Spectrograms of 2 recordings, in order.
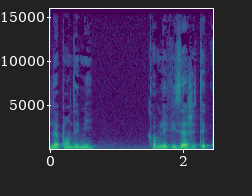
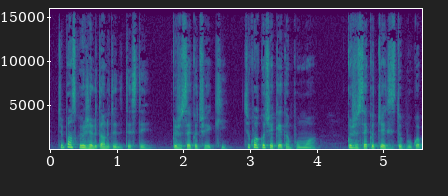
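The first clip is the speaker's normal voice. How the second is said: louder, exasperated rhetorical questions; scornful tirade; 6 dB louder than usual. Acted. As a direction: fire questions to put him down. Sipora tells Jacques off. (tirade méprisante)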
